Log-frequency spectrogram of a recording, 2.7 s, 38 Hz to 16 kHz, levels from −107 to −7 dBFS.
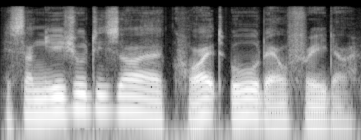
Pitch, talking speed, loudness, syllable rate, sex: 105 Hz, 135 wpm, -14 LUFS, 5.1 syllables/s, male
